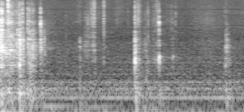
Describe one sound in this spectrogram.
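A coffee pod rustles and clicks into a coffee maker.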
